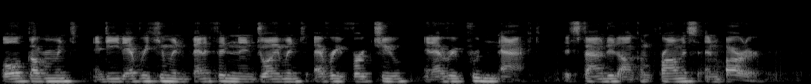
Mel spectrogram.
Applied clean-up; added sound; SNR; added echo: none; none; none; none.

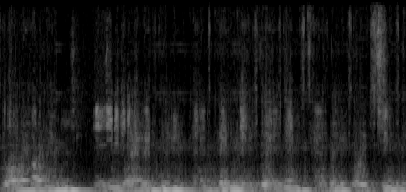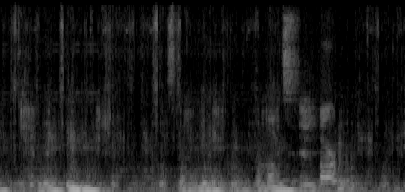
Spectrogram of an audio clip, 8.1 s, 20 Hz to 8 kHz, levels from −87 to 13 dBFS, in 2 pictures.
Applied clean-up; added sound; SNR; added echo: neural separator model SepFormer DNS4.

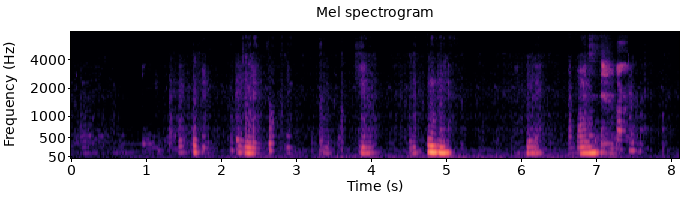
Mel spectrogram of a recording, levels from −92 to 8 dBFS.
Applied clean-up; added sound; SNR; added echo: neural mask model DeepFilterNet 3.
